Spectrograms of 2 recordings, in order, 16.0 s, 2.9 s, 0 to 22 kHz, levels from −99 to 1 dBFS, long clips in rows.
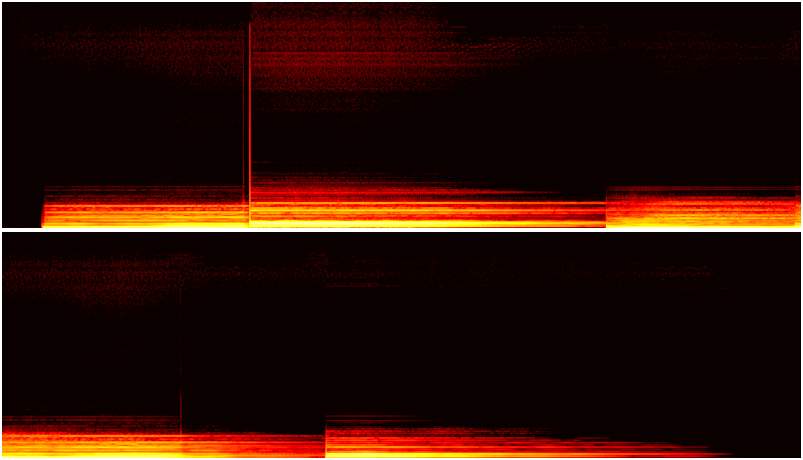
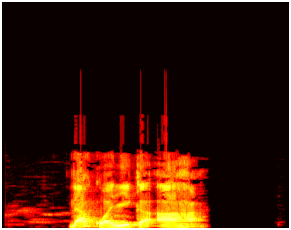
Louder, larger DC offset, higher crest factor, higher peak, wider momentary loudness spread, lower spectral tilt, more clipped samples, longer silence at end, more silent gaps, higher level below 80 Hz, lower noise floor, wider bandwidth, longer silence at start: second, -15 LUFS vs -12 LUFS; neither; about the same, 16 dB vs 14 dB; about the same, 0 dBFS vs 0 dBFS; first, 20 LU vs 6 LU; first, -13 dB/octave vs -5.5 dB/octave; neither; first, 2.5 s vs 0.85 s; neither; first, -46 dBFS vs -54 dBFS; first, -74 dBFS vs -50 dBFS; second, 2.7 kHz vs 7.8 kHz; second, 0.4 s vs 0.7 s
